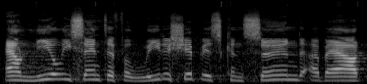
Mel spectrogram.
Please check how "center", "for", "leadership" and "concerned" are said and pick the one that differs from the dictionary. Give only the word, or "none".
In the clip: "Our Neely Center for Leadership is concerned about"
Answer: none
